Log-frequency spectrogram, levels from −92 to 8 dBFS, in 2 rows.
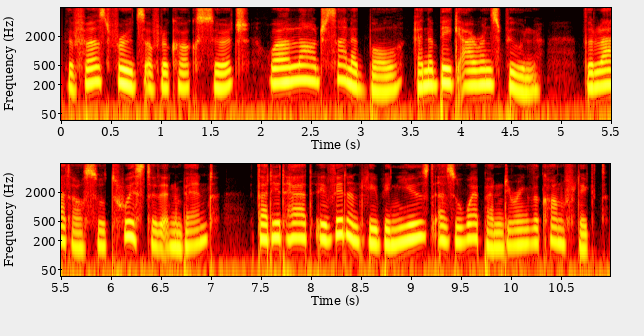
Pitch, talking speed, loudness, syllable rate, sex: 190 Hz, 185 wpm, -18 LUFS, 4.8 syllables/s, female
